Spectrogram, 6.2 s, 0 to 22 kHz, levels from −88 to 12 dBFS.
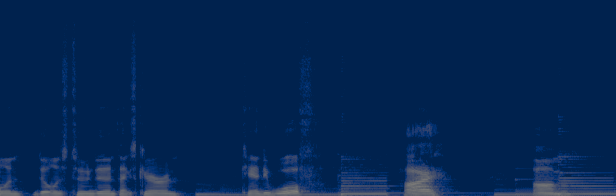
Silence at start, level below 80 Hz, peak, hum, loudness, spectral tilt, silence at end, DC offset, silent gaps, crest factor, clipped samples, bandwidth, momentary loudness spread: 0 s; -80 dBFS; -24 dBFS; none; -45 LUFS; -6 dB/octave; 0 s; under 0.1%; none; 22 dB; under 0.1%; over 20 kHz; 18 LU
